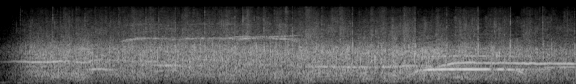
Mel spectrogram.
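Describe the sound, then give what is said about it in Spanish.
Steady, dense applause from a large concert crowd fills the whole stretch, with a few drawn-out whistles and shouts rising over the clapping and swelling slightly near the end. “Son aplausos, gente voceando, ¿no? En un concierto.”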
